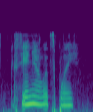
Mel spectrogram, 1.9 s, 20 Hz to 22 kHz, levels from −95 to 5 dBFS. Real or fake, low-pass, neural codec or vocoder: fake; 7.2 kHz; codec, 16 kHz, 16 kbps, FunCodec, trained on LibriTTS, 50 frames a second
